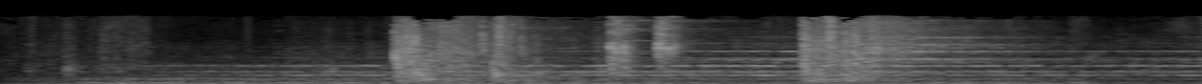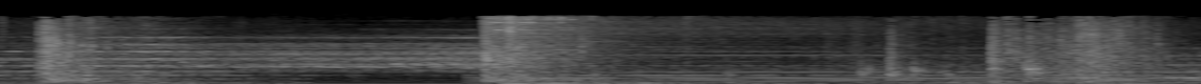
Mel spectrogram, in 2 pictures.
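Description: Heavy, booming thuds strike a large wooden double-leaf door, like the gates of Roman cities, at roughly two-second intervals, each impact loud, followed by creaking and rattling of the strained timber between blows.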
